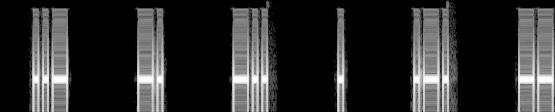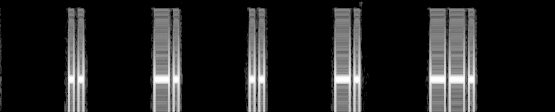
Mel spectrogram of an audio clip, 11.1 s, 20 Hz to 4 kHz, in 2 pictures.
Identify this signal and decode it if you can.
Morse code, heard as a keyed tone, about 25 wpm, spaced as for 10 wpm, 550 Hz. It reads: UNDERMINING
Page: news headlines in morse code at 10 wpm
